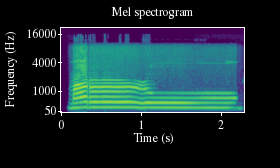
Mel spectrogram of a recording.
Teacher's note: یہاں پہ را پہ تھوڑی دیر رکنا ہے، یعنی مشدد لفظ کی ادائیگی کر کے ادا کرنا ہے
